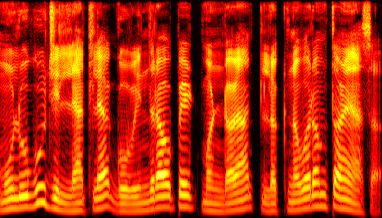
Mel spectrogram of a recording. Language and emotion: Goan Konkani, neutral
